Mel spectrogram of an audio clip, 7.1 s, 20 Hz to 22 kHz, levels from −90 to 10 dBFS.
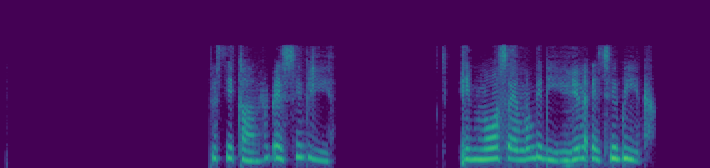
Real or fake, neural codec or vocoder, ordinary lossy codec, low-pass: fake; codec, 16 kHz, 0.5 kbps, X-Codec, HuBERT features, trained on general audio; MP3, 48 kbps; 7.2 kHz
